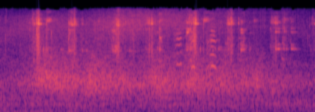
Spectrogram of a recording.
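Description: A heavy chain rattles as it is climbed.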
